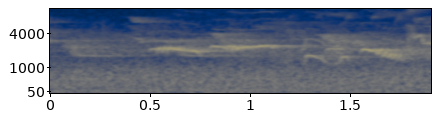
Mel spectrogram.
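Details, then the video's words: Common blackbird song, a clear whistled phrase that holds steady, then dips and wavers into a short warbling twist, with constant low background hiss. "Черный дрозд поет песню 4K | Blackbird Singing 4K"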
